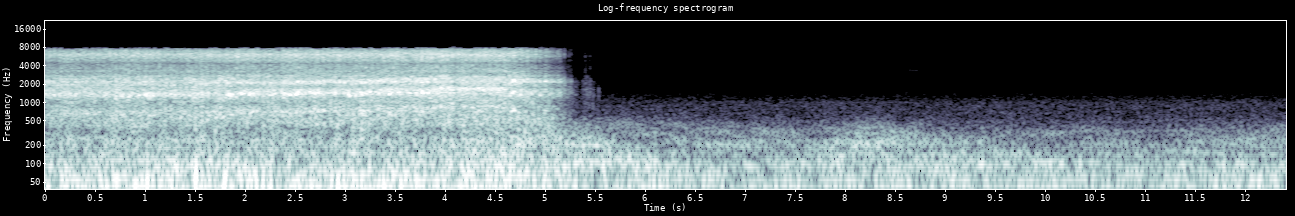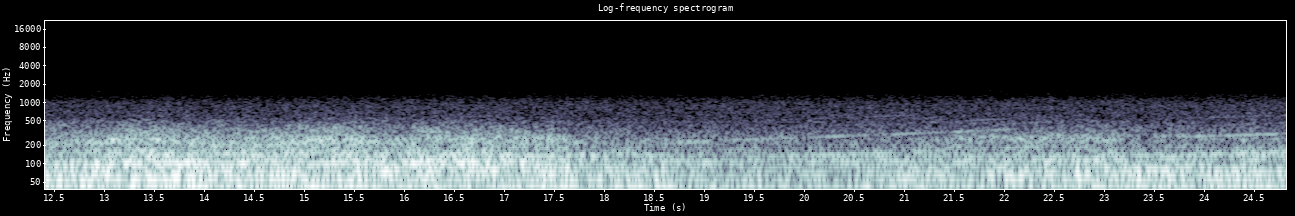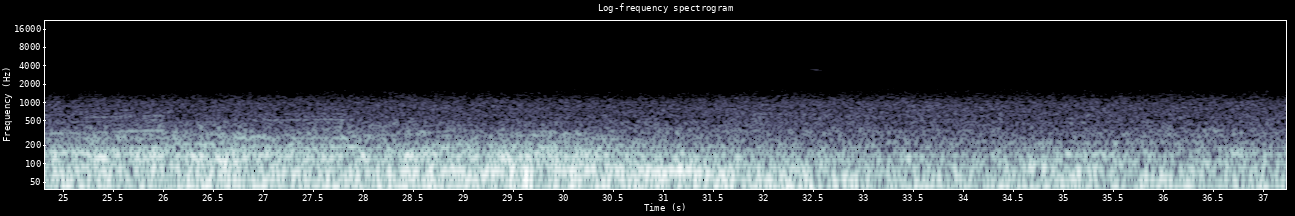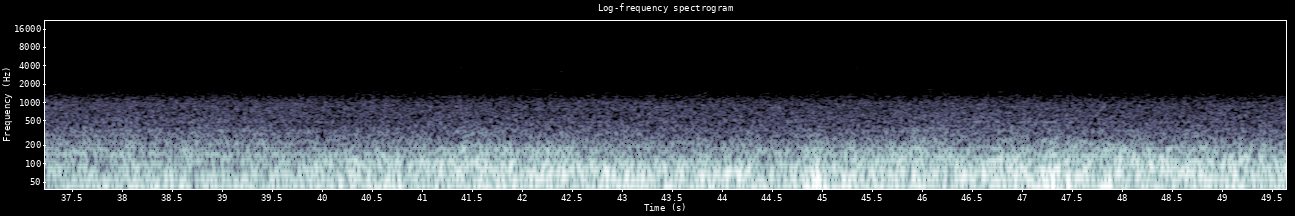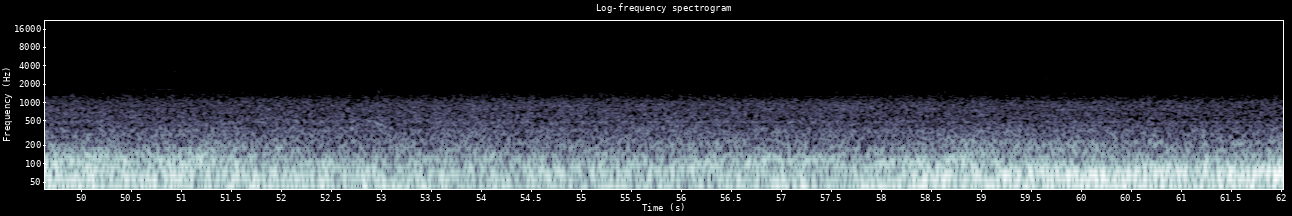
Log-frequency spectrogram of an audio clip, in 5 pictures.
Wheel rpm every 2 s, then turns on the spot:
170, 200, 60, 0, 0, 0, 0, 0, 0, 0, 0, 0, 0, 0, 0, 0, 0, 0, 0, 0, 0, 0, 0, 0, 0, 0, 0, 0, 0, 0, 0.
none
